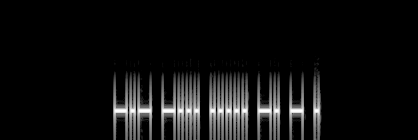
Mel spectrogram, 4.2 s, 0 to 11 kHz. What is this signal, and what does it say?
Morse code, heard as a keyed tone, about 30 wpm, 700 Hz. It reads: KB5NTE
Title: USA Call Signs Repeated 3x 30wpm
